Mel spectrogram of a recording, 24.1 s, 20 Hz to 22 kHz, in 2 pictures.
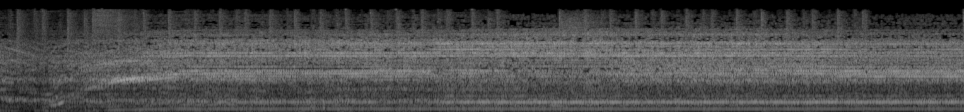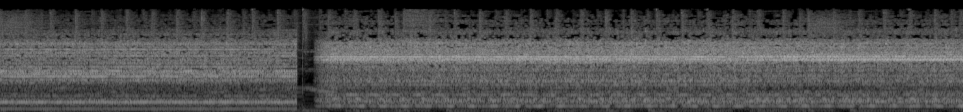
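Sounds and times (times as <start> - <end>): stand mixer motor humming: 0.0 - 24.0.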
